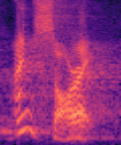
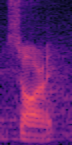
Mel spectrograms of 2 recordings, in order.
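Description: First: It is said aloud in a grudging voice. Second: It is whispered under the breath.

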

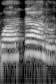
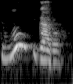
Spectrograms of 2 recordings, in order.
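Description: First: The stress is not on the first syllable. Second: The stress is on the first syllable. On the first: The speaker calls it wrong. "Guagaro, dijera, si no" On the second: The speaker calls it right. "suena fuerte en la primera sílaba"

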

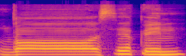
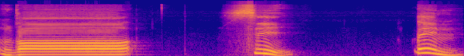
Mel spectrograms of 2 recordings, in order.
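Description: First: The syllables are joined into one smooth word. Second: The syllables are said separately with breaks. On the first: "একসঙ্গে উচ্চারণ করব" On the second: "ভাঙ্গা ভাঙ্গা উচ্চারণ"

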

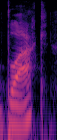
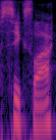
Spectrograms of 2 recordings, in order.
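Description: First: The name is said as one syllable, 'Black'. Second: The name is said as 'Six Lack'. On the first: This is how the name is really pronounced. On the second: This is how the name looks when read from its spelling.

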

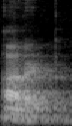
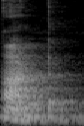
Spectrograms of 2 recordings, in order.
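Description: First: The word is said as two syllables, ar-ant. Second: The word is said as one syllable, aant. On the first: "so ನೀವು ಮೊದಲಿಗೆ ಆರಂಟ್ ಅಂತ ಉಚ್ಚಾರ ಮಾಡ್ಬೋದು" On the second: "ಹೋಗ್ತಾ ಹೋಗ್ತಾ ಸರಿ ಆಗ್ತದೆ"

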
